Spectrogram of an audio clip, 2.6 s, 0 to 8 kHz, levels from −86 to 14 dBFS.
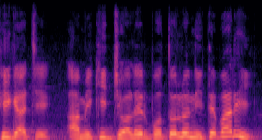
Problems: none marked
